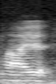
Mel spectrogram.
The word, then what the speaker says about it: Hyatt: Jalen Hyatt. Just like the hotel.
